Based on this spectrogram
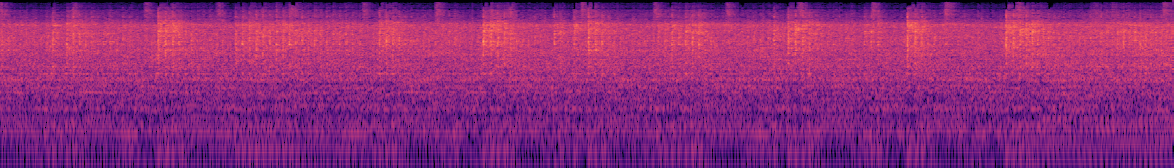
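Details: Friend's no-start lawnmower after draining suspect water-contaminated fuel, adding known good gas and a shot of starting fluid: small single-cylinder engine runs fast and steady with an even buzzy beat, no misses; running cleanly now.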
